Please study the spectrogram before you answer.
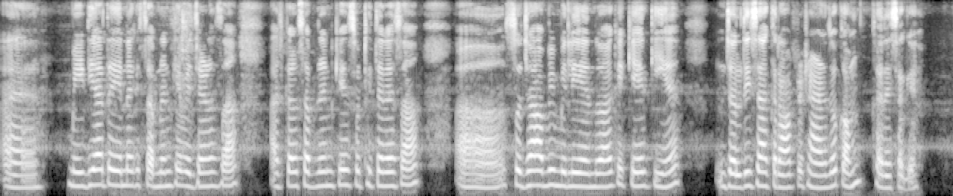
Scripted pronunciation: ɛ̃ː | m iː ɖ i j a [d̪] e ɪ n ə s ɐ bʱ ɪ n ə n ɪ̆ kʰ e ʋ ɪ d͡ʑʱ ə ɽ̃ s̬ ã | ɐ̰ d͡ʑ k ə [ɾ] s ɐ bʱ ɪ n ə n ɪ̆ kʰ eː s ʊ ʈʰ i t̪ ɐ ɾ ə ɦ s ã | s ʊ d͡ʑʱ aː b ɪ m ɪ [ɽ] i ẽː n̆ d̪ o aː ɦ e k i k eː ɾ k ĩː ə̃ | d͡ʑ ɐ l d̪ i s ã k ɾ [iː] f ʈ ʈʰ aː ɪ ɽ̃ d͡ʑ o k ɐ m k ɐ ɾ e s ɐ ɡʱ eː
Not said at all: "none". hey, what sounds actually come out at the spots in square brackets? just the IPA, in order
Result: t̪, l, l, aː

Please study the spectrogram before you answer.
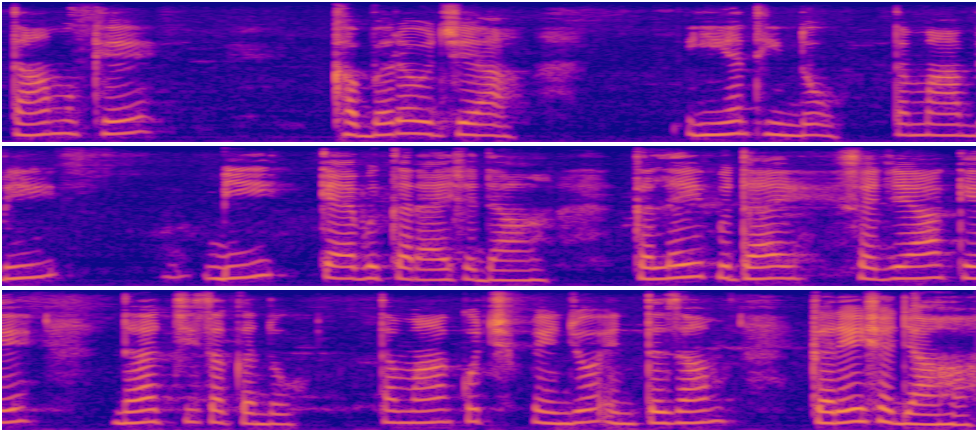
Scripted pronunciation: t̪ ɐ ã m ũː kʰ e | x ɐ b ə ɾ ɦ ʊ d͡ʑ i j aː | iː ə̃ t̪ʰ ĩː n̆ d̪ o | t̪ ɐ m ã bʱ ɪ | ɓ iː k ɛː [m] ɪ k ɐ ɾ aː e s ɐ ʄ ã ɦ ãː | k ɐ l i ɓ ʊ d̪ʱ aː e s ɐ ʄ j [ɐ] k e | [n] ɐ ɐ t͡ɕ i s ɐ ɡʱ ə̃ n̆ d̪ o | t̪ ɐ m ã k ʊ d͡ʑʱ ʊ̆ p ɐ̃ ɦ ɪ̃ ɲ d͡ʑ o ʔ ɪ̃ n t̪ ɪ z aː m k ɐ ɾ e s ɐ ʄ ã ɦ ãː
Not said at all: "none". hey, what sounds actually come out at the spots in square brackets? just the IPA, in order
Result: b, a, n

